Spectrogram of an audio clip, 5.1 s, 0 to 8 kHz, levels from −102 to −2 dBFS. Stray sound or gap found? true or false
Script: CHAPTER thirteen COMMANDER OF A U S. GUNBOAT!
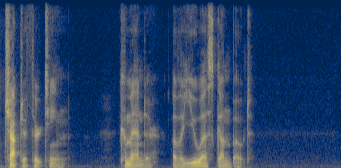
false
